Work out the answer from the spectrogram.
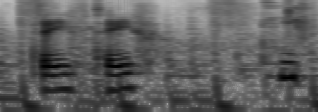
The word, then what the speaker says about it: Theth: be on the road for 2 hours to Theth National Park. I will find out how it's pronounced.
